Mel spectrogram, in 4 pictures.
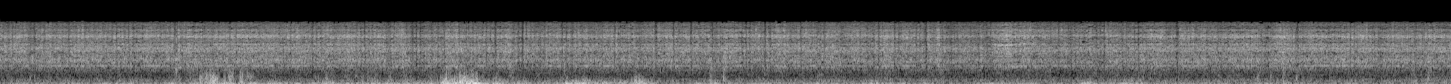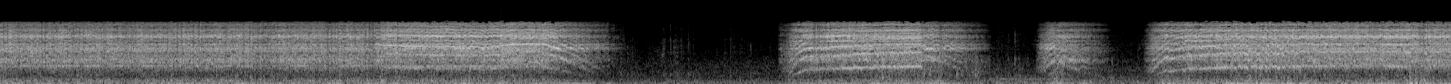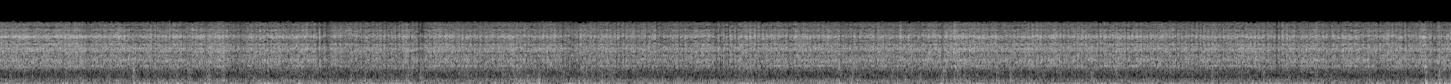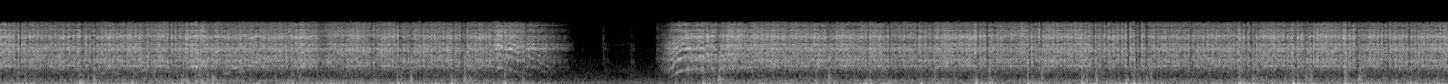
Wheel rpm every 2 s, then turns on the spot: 230, 240, 230, 230, 230, 230, 230, 230, 230, 210, 20, 110, 30, 170, 230, 230, 230, 230, 230, 230, 230, 230, 230, 230, 100, 160, 230, 230, 230.
none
